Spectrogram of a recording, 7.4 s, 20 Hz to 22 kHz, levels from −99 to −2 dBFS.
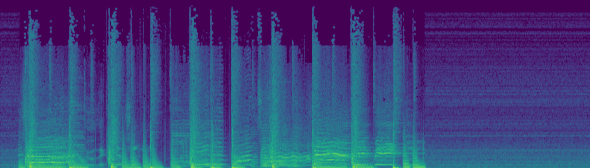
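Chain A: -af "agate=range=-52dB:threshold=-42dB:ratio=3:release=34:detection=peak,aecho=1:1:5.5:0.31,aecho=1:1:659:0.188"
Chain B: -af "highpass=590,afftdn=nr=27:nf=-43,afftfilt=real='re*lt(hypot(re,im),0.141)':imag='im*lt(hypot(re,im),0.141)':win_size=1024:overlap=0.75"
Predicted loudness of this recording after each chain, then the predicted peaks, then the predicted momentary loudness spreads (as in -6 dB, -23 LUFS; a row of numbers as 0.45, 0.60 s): -28.0, -35.0 LUFS; -9.0, -18.0 dBFS; 11, 7 LU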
